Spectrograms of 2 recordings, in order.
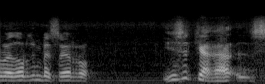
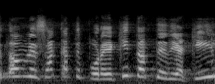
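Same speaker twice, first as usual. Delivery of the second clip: dismissive brush-off; 10 semitones higher than usual. Acted. Pharaoh dismissing Moses.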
